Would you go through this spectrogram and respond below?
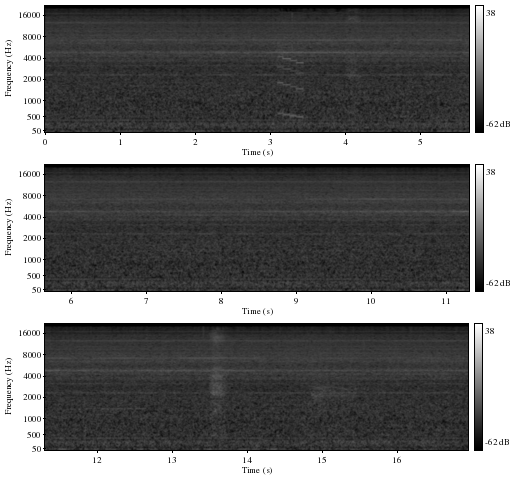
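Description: A jet aircraft in a military video game passes overhead as a steady, broad roar, continuous and fairly even throughout, with no speech over it.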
